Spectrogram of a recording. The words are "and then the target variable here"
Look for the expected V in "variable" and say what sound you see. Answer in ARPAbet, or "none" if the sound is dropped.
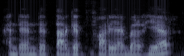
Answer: F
